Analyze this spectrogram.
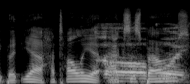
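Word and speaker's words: Hetalia: Heshalia Axis Powers? – Oh, boy. – Am I reading that correctly? – Hatalia.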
